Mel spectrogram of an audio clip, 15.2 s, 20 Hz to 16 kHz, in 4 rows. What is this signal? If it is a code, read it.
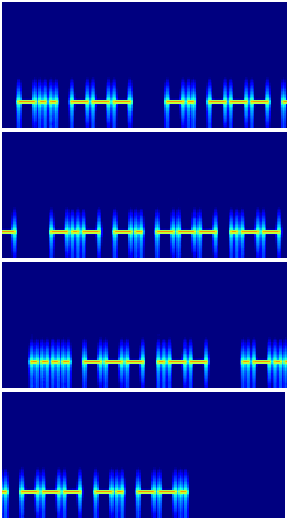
Morse code, heard as a keyed tone, about 17 wpm, 700 Hz. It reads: DO NOT KNOW HOW LONG
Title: Sets of 5 Words Encore2 17wpm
